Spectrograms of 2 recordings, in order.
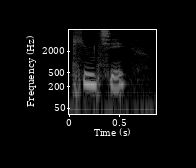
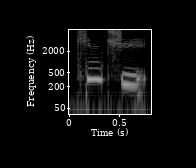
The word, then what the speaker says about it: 김치: Oh, by the way, it sounds like kimchi if you pronounce the word in English, but I'll be pronouncing the word in Korean, so see if you can notice the difference.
